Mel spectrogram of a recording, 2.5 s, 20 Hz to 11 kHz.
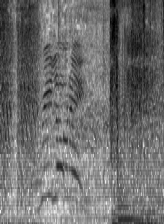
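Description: Syphon Filter weapon gunfire sound effects in a Left 4 Dead 2 match, heard as a sharp whooshing shot followed by a loud, heavy burst of firing close by.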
